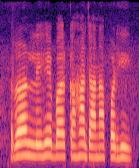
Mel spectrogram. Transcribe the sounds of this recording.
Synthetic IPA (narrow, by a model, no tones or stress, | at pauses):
ɾəɽleɦebəɾkɐɦãd͡ʒaːnapəɽ̤i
